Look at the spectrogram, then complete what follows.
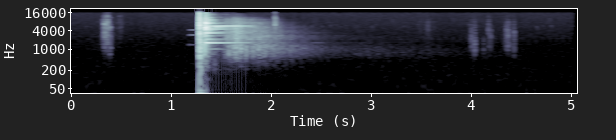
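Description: A single 9mm shot from a Glock 19X pistol fired on the draw, with the ringing clang of a struck steel target fading over about a second. A few faint clicks follow near the end.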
